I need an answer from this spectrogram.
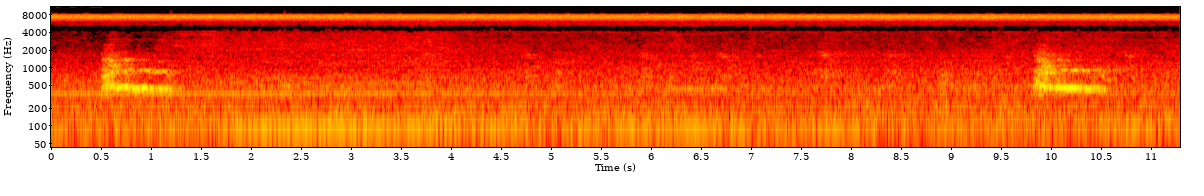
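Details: Husky in Louisville on the evening of 3 August 2021, 6:24 pm, barking and howling for nearly 30 minutes; two far-off harmonic barks about nine seconds apart, separated by low humming and a steady high-pitched insect chorus.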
